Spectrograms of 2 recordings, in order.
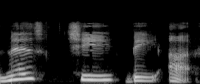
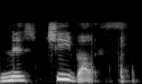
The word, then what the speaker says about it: mischievous: mischievious what we've been saying is miss Chi be up how to actually say it is mischievous to our credit there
